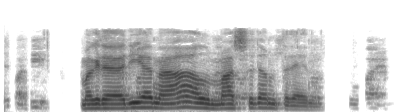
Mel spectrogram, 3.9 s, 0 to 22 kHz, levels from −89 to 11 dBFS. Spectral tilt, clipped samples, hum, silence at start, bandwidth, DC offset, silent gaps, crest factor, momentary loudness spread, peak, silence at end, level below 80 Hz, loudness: -5.5 dB/octave; under 0.1%; none; 0.15 s; 8 kHz; under 0.1%; 0.50-0.59 s, 0.66-0.79 s, 3.26-3.47 s, 3.59-3.64 s; 14 dB; 12 LU; -2 dBFS; 0.1 s; -62 dBFS; -14 LUFS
